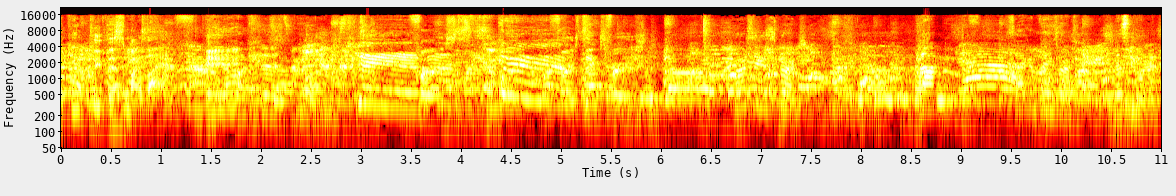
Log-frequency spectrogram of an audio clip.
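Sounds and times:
people talking at once: 0:00.0 - 0:11.0
close voice talking: 0:00.4 - 0:06.0.

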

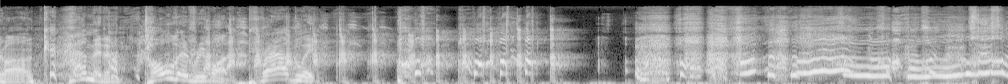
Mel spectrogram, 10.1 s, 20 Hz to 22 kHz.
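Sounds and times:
men laughing hard: 0:00.0 - 0:10.0.

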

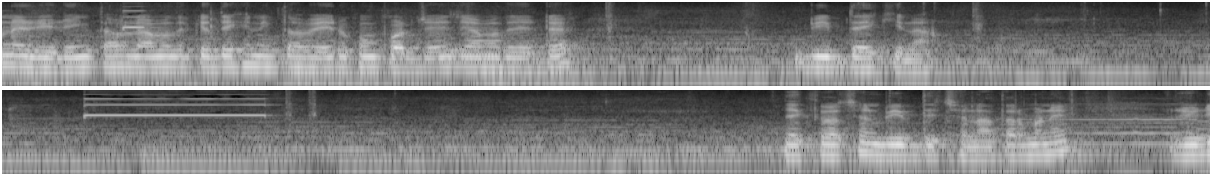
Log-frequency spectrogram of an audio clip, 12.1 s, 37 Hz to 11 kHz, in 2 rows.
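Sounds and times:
low background music: 0:00.0 - 0:12.0
multimeter high-pitched beep: 0:06.4 - 0:07.5.

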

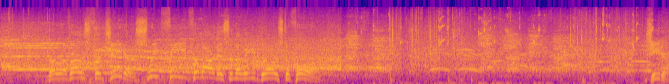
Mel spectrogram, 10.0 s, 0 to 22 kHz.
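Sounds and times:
sneaker squeaks: 0:05.8 - 0:09.9.

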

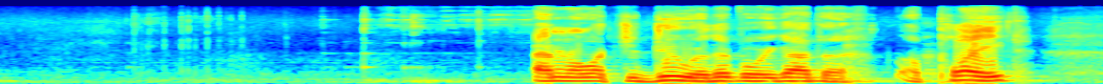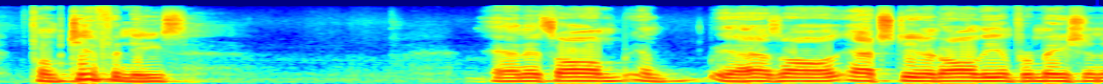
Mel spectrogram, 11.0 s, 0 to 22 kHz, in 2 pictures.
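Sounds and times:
glass plate clinks: 0:01.6 - 0:02.7.

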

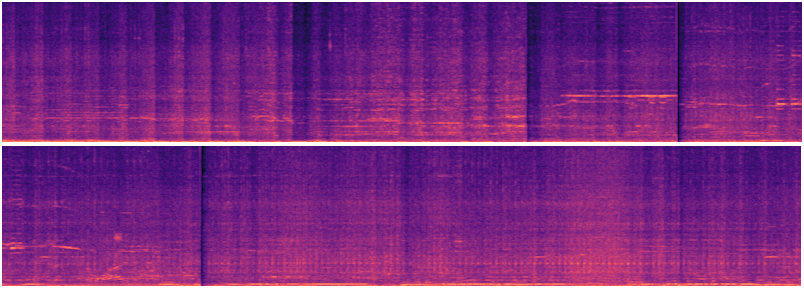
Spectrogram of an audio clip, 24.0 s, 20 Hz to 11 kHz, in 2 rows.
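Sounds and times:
auto-rickshaws and motorcycles running: 0:00.0 - 0:23.9
people's voices: 0:00.0 - 0:23.9.

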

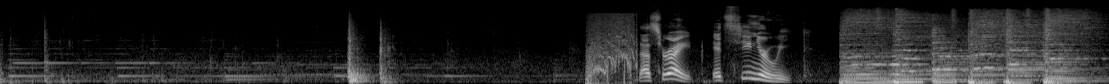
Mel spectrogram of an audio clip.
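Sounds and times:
background music: 0:00.0 - 0:06.2, 0:08.4 - 0:11.0
car doors slamming shut: 0:03.5 - 0:04.0.

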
